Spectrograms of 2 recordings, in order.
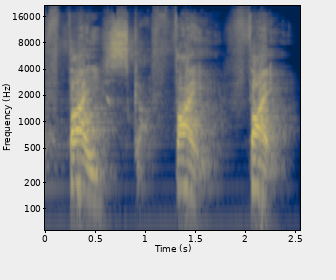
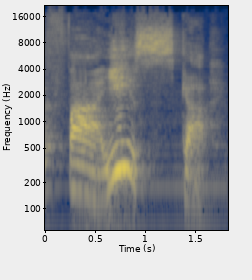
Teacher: o som do a formaria um ditongo com i ele engoliria o som da semivogal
